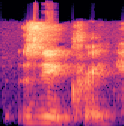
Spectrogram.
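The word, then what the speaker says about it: Czuchry: I recently found out how to pronounce his name. Just ignore the C and just go from the Z. Zuckery.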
